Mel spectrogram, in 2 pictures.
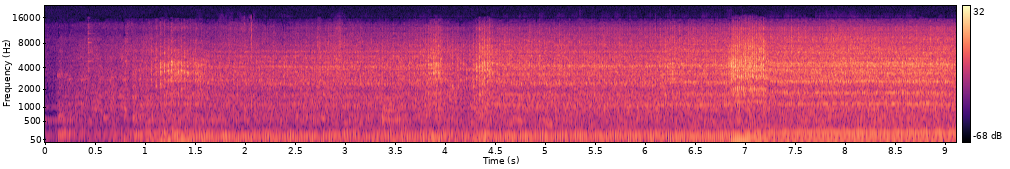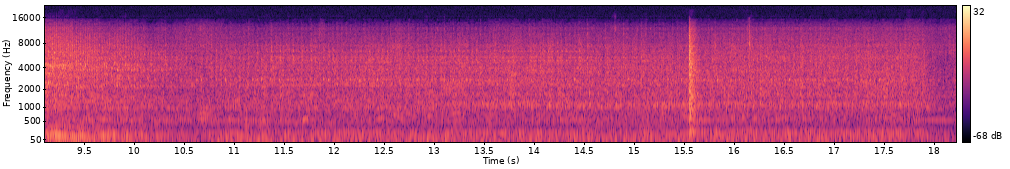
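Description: At a farm auction, a freshly started engine with a completely overhauled motor idles with a steady, fairly loud low rumble that eases slightly partway through, while people talk nearby.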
